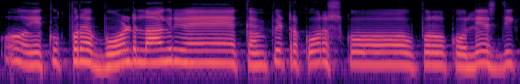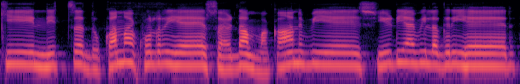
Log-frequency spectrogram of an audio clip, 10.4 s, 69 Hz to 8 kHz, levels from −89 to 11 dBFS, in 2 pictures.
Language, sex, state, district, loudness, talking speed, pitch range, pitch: Marwari, male, Rajasthan, Nagaur, -25 LUFS, 165 wpm, 195-220 Hz, 210 Hz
